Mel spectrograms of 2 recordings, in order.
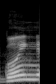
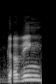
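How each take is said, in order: First: The first vowel is a plain 'oh' sound. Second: The first vowel glides like 'ow'. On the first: The speaker calls it wrong. "गोइंग नहीं बोलते" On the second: The speaker calls it right. "गविंग बोला जाता है"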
